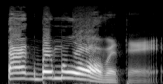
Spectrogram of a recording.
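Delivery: high, loud, strained reply; forced out. A narrator's reading. Kumi answers Dios's challenge, forced out. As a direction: squeeze the words out slowly and with effort. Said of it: "вичавив із себе Кумі".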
